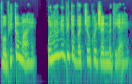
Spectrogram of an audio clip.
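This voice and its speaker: Woman voicing gentle, respectful young daughters-in-law. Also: medium pitch, animated, fast, no echo, muffled recording. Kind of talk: animated moral story voice acting.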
